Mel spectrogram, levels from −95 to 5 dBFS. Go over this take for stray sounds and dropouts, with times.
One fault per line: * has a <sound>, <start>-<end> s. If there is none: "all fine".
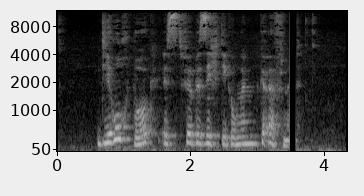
* has a dropout, 3.5-3.6 s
